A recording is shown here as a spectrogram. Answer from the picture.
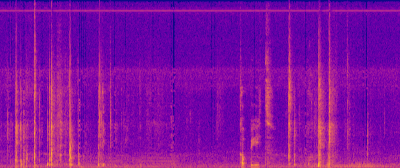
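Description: Light clicks and taps from a spice container as sweet paprika is shaken onto raw chicken pieces in a stainless steel pan, in a cluster over the first two seconds and another about five to six and a half seconds in.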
